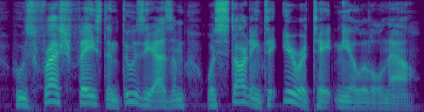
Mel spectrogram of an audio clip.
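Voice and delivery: plain reading voice

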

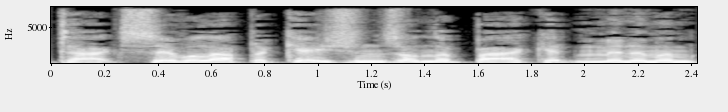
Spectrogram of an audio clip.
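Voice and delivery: put-on high, loud, punchy old businessman; brash old tycoon. Grandpa selling his company's project, brash and loud. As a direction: crow it out like a pushy magnate.

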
